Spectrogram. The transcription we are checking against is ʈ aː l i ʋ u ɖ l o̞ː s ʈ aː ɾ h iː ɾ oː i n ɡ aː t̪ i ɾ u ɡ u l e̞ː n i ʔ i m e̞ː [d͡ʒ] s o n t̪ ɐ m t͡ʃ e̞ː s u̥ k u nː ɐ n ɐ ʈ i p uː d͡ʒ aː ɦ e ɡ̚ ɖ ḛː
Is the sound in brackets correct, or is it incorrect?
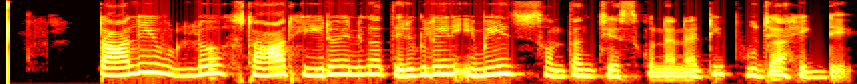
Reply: correct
